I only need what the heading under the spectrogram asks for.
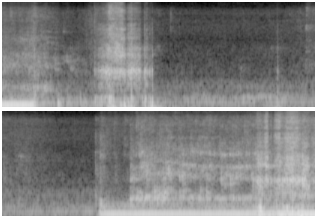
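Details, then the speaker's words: Bosch dishwasher after drain pump replacement: a steady low hum with water gurgling through starts after a quiet pause as the new drain pump runs normally and empties the tub, confirming the fix. "that sound is a functioning drain pump that means we have fix this"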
